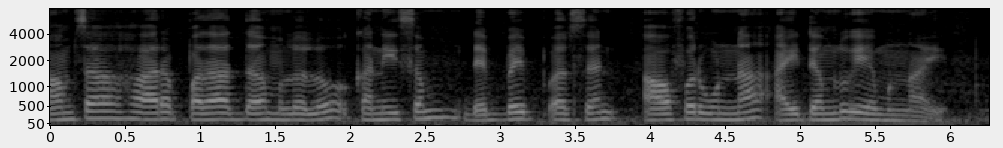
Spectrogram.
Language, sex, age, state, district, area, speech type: Telugu, male, 18-30, Telangana, Mancherial, rural, read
